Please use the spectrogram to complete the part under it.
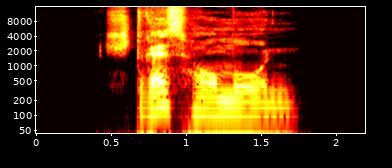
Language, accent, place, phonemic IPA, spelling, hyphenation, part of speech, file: German, Germany, Berlin, /ˈʃtʁɛshɔʁˌmoːn/, Stresshormon, Stress‧hor‧mon, noun, De-Stresshormon.ogg
- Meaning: stress hormone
